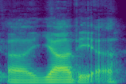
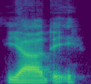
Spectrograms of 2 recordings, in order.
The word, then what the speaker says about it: Yadea: It's apparently Yadea is the Okay. correct English pronunciation, and apparently in Chinese it's Yadi.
